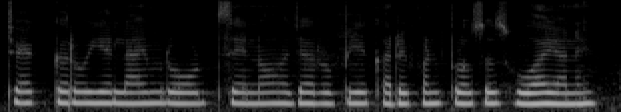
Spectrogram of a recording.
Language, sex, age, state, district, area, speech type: Urdu, female, 18-30, Bihar, Khagaria, rural, read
